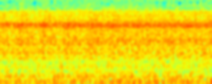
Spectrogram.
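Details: Furnace induction fan running loud during a home inspection: a steady whooshing roar with a low hum underneath and no change in pitch, noisier than it should be.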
